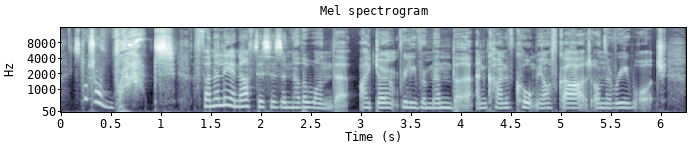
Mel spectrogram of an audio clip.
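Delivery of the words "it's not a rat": scornful, disgusted, drawn-out, pitched up, put-on. Quoting a favourite line from the episode: imitating the Doctor's disgust. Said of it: "he looks so disgusted".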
